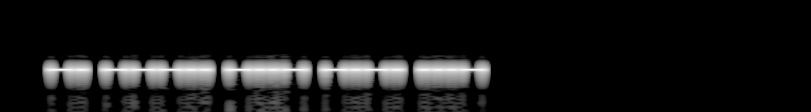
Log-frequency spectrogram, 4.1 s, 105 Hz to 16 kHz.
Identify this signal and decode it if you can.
Morse code, heard as a keyed tone, about 34 wpm, 700 Hz. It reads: N8XCV
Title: USA Call Signs - 5 Characters - Repeated 3x - 35wpm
